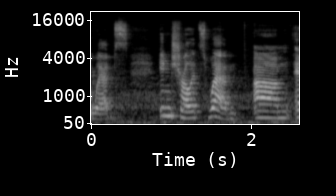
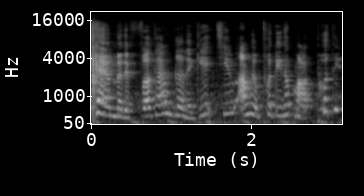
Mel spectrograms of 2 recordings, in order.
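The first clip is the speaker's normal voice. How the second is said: mock baby; 4 semitones higher than usual. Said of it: "It's like".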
